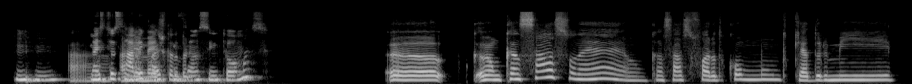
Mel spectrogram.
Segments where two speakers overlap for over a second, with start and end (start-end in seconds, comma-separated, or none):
0.7-2.0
